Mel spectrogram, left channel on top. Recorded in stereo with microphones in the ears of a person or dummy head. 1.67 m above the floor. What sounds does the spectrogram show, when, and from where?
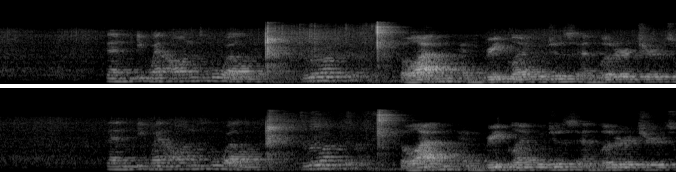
1.1 s a man speaking: 50° left (ahead or behind), 1.3 m; by 3.6 s 35° right (ahead or behind), 0.9 m
2.6 s tearing paper: 55° left (ahead or behind), 0.9 m
4.0 s a man speaking: 10° left (ahead or behind), 1.5 m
